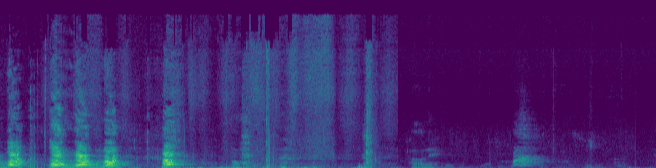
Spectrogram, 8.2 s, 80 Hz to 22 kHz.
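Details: Dog barking in a quiet, snow-covered Russian ethnic village on the China–Russia border river in Heilongjiang, winter 2024: four sharp, ringing barks within two seconds, then low shuffling, footsteps and faint murmurs fading into near silence.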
